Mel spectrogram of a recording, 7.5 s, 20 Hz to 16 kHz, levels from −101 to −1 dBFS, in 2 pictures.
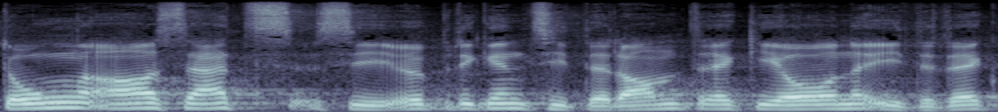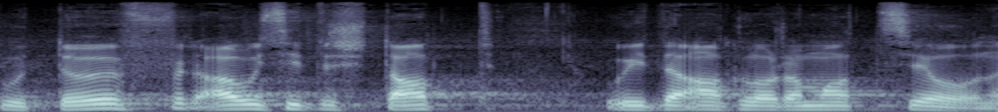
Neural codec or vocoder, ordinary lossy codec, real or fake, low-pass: none; none; real; 14.4 kHz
